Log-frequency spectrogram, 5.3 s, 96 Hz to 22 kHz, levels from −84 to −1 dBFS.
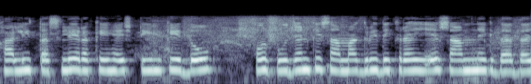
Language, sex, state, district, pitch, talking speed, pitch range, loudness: Hindi, female, Chhattisgarh, Kabirdham, 235 Hz, 190 wpm, 230-240 Hz, -16 LUFS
